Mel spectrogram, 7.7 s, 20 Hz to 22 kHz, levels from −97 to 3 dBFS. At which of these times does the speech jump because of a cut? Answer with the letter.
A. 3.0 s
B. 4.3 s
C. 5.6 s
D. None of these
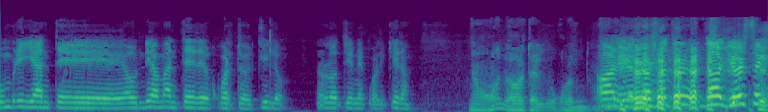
D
